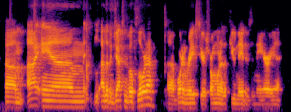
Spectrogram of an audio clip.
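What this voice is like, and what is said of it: Slightly raspy voice. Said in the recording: “My voice is a little raspy today because I come down with something”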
